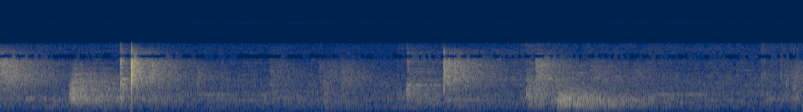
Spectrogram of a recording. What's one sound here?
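Pool balls knock against each other and thud against a cushion.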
